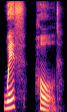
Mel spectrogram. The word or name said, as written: withhold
